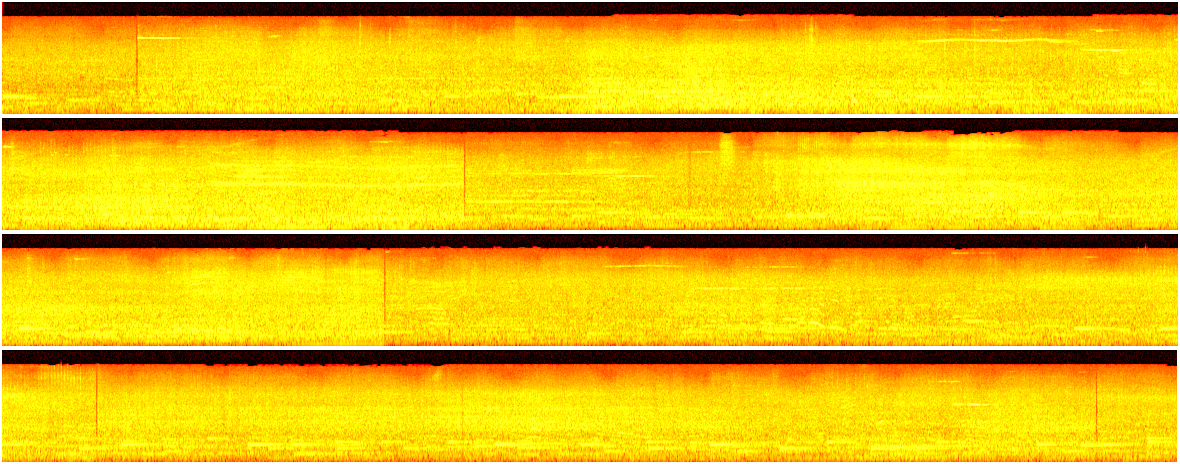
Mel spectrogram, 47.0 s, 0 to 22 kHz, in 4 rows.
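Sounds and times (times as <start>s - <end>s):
traffic passing: 0.0s - 47.0s.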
